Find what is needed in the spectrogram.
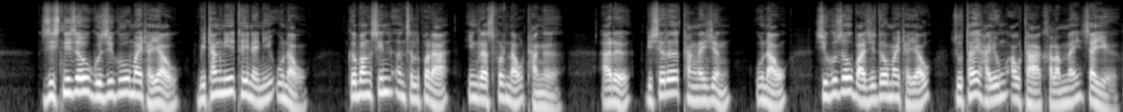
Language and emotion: Bodo, neutral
